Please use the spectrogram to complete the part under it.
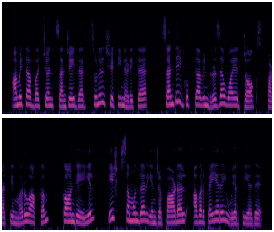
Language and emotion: Tamil, neutral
